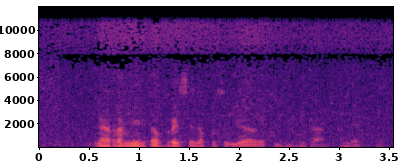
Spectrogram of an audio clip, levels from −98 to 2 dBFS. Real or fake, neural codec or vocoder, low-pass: real; none; 10.8 kHz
